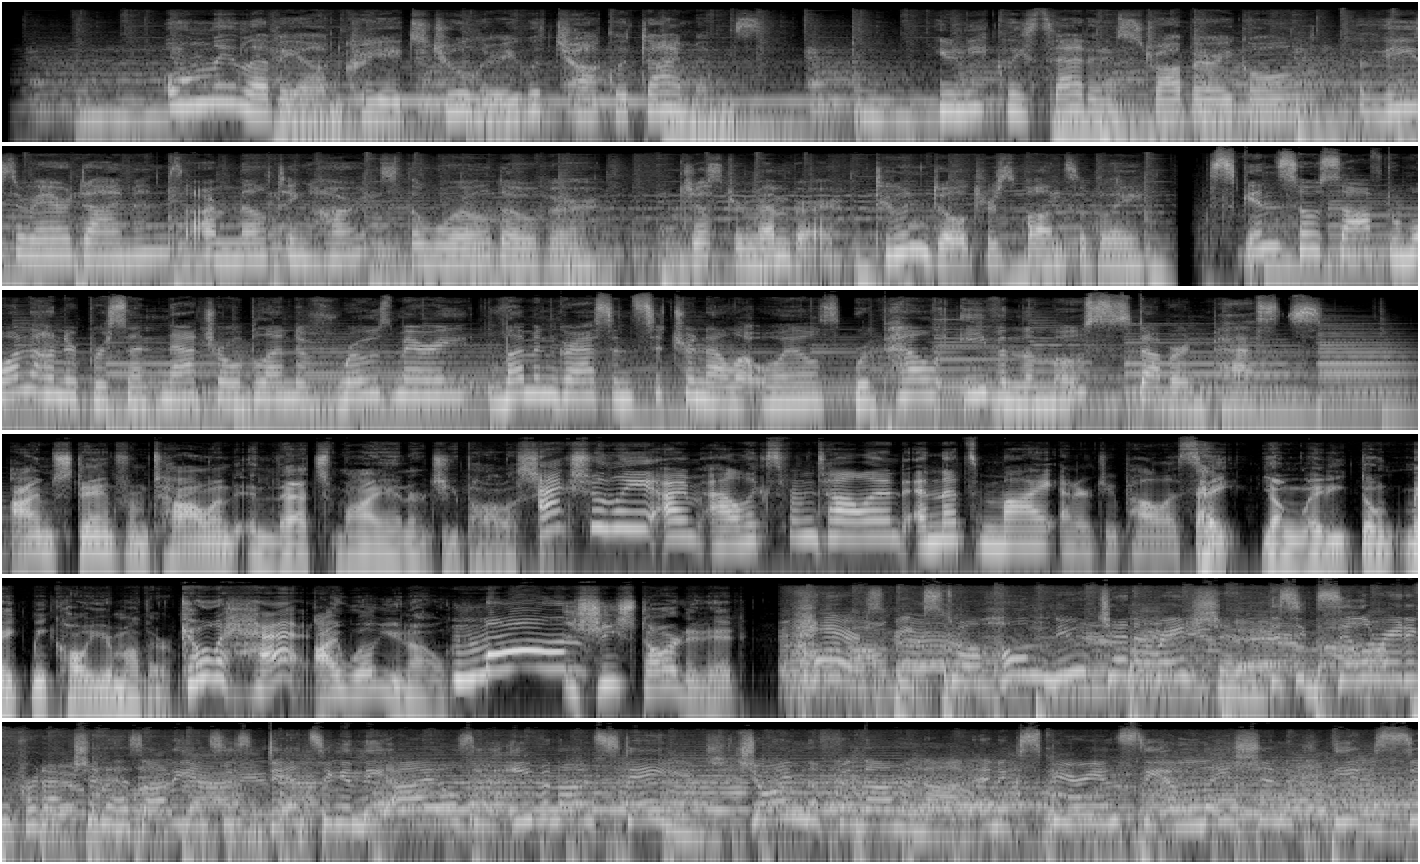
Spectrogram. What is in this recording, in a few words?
commercial, commercial women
